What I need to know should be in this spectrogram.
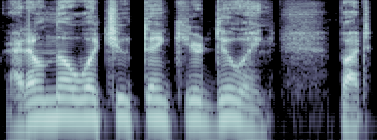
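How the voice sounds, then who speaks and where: A man's voice: medium pitch, expressive, normal speed, a bit bright, no echo, voice pushed up, natural voice. A desperate male senator held hostage, as a male narrator voices him, speaking in a raised, strained voice. He argues back defiantly and pleads, recorded dry and close.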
